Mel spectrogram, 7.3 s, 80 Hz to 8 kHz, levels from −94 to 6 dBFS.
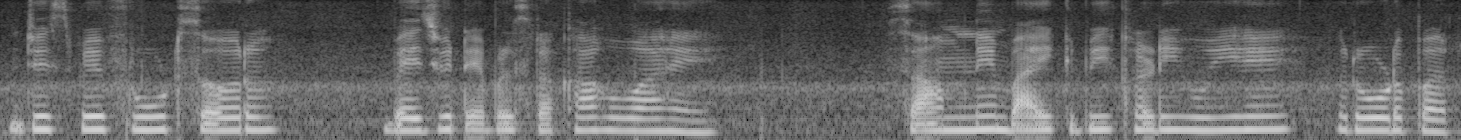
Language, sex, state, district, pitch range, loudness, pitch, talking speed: Hindi, female, Rajasthan, Jaipur, 220-240 Hz, -20 LUFS, 230 Hz, 125 wpm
